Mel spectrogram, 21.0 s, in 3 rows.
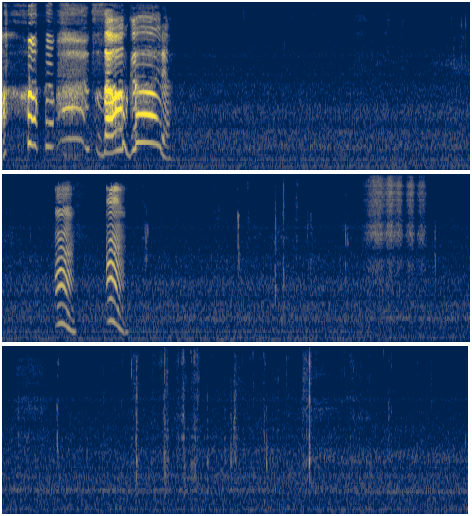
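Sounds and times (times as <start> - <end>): car interior hum: 0.0 - 21.0
person chewing food: 10.1 - 12.4, 14.6 - 21.0.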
